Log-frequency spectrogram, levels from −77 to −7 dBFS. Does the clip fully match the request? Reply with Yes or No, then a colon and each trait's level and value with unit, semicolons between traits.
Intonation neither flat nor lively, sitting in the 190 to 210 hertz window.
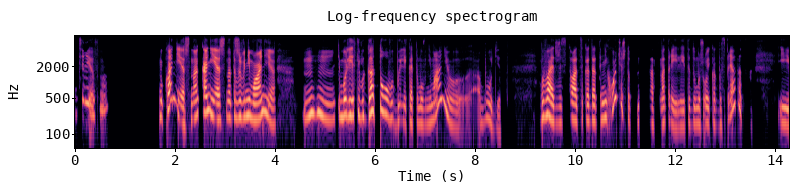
No: wide, 6.5 semitones; high, 200 Hz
